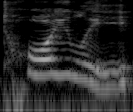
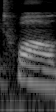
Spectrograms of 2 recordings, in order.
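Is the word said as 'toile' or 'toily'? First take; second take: toily; toile. First: The word ends with an added ee sound. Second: The word ends without an added ee sound. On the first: The speaker calls it wrong. "It's not toily" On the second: The speaker calls it right. "I know how to say toile now"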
